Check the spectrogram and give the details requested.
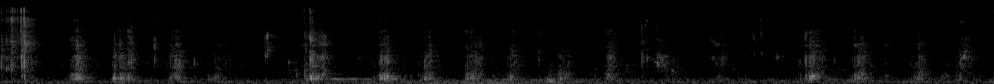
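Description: A crisp tortilla chip bitten off with a crunch, then chewed with a steady run of crackly crunching; a second sharp crunch comes about three seconds in.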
